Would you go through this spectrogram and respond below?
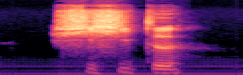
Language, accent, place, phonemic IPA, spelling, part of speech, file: French, France, Lyon, /ʃi.ʃi.tø/, chichiteux, adjective, LL-Q150 (fra)-chichiteux.wav
- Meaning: chichi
